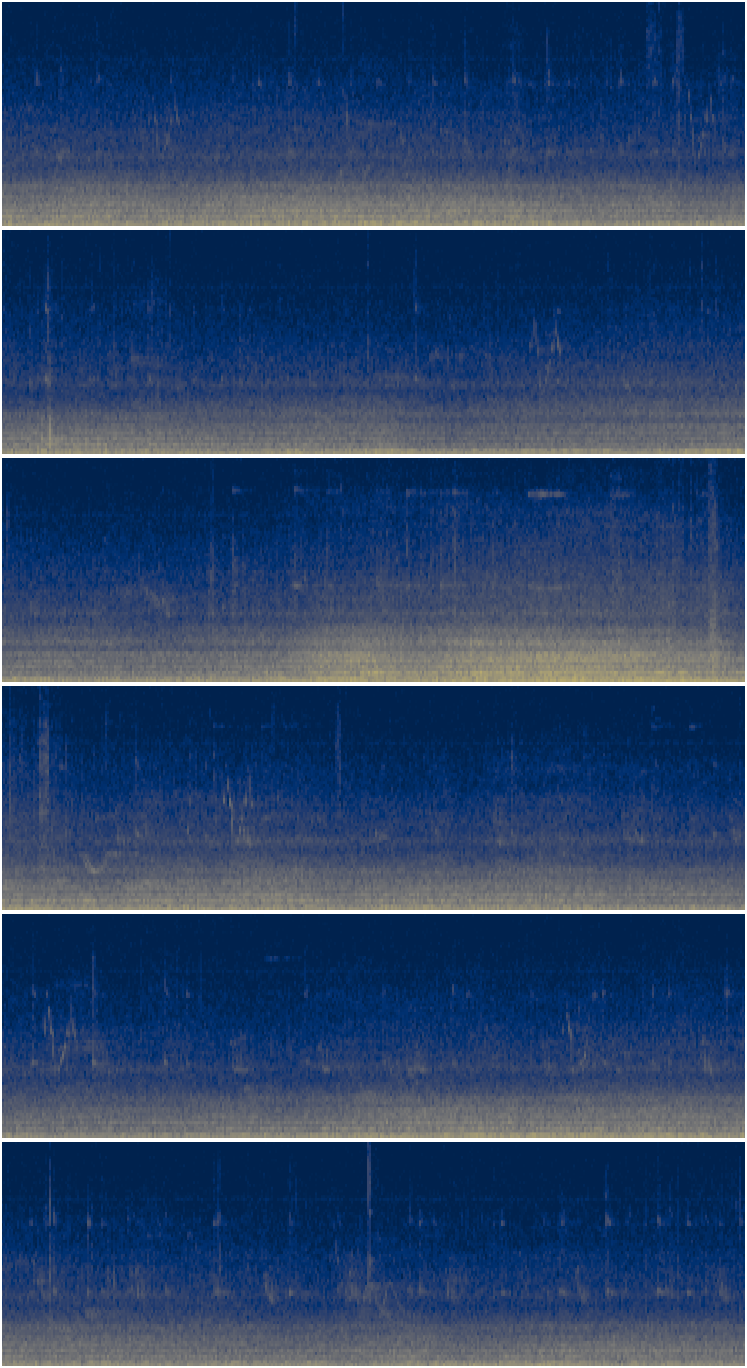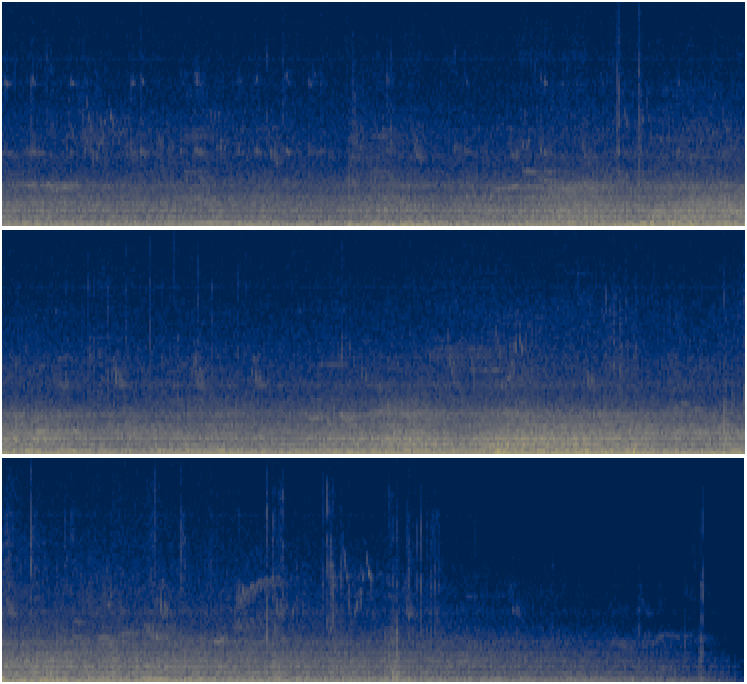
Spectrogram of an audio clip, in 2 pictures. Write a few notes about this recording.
recording inside a pipe on a service hatch cover ot the base of one of the stadium's giant lighting poles.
